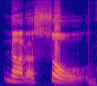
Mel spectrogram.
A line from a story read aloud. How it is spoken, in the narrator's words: groaned Hall Pycroft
